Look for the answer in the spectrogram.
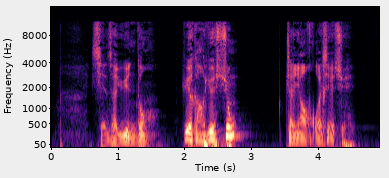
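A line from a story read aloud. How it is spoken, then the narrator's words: Emotional sighing. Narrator (Chinese): 施碧莎心中一阵激动，叹息说道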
